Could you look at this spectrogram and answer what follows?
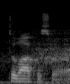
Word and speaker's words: Dilophosaur: Dilophosaur, is that how you pronounced it? Dilophosaur.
